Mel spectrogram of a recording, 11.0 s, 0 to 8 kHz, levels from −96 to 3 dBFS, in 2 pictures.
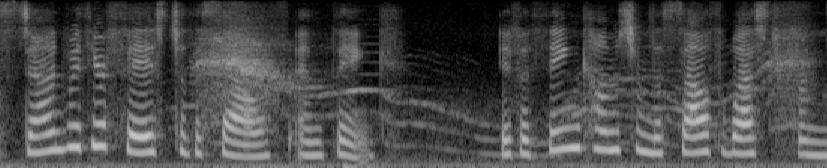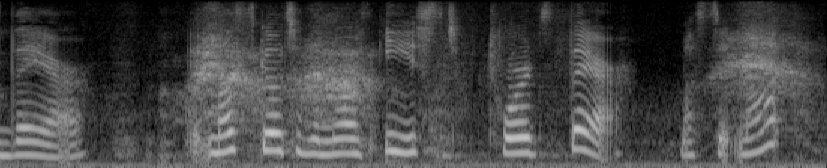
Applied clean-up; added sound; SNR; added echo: none; Hiss; 13 dB; none.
